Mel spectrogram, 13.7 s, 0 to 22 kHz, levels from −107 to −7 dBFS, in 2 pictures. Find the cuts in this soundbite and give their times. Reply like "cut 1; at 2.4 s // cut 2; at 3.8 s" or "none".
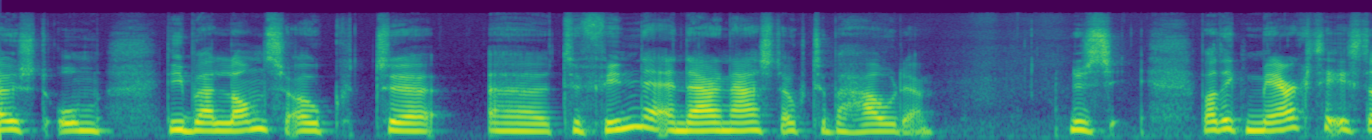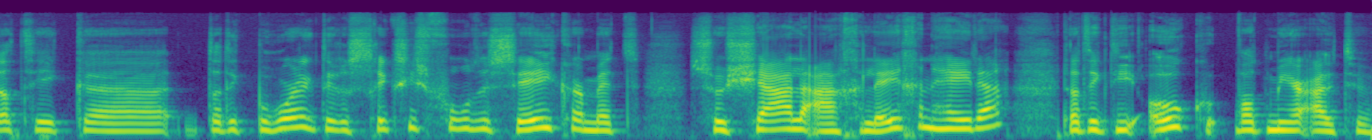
none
